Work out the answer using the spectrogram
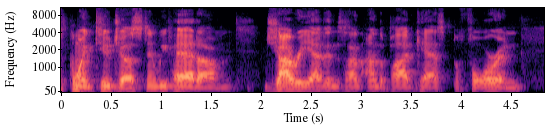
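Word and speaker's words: Jahri Evans: Jari Evans.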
